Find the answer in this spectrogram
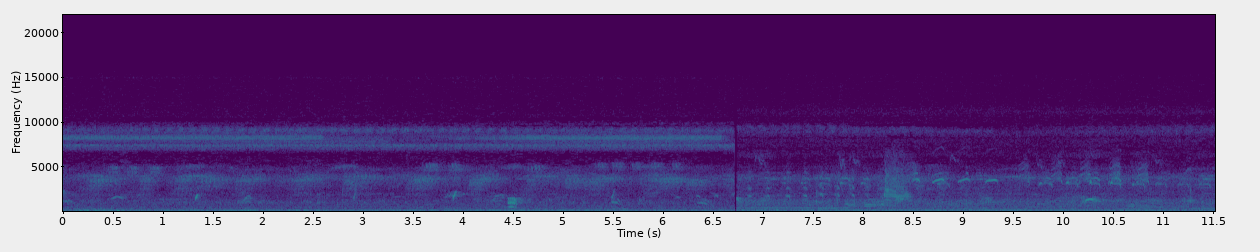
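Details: Purple swamphen in a natural setting during birdwatching; short nasal squawking notes sound intermittently, with a louder burst of harsh, stacked calls later, over steady insect buzz and background noise.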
